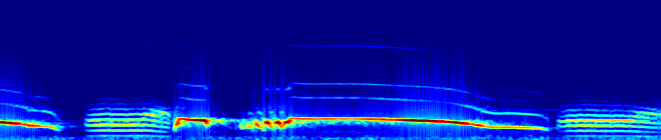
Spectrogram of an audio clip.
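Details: Female African collared dove (puter pelung) calling to the male: short falling coo, nasal buzzy note, then a trembling, pulsed lead-in swelling into a long level coo that slopes down, followed by another nasal note.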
